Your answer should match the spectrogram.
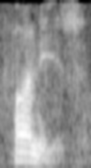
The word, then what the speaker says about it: Phanes: Then that very big image of the divine child, which he also calls, I checked the pronunciation, it's Phanes, P-H-A-N-E-S, according to my pronunciation dictionary, Phanes, which is another name for Eros.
